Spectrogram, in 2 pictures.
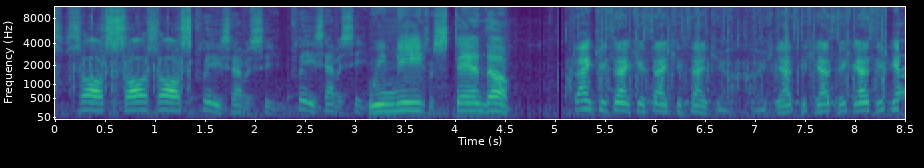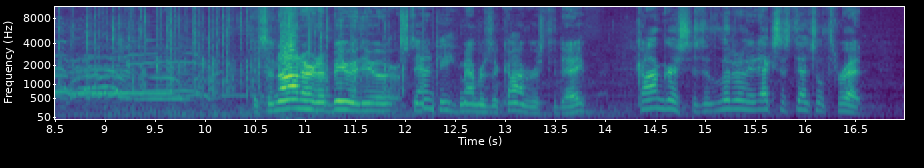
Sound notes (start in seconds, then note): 8.8 audience applause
